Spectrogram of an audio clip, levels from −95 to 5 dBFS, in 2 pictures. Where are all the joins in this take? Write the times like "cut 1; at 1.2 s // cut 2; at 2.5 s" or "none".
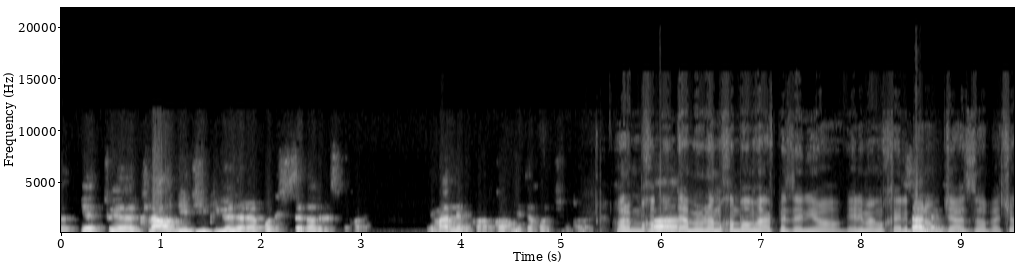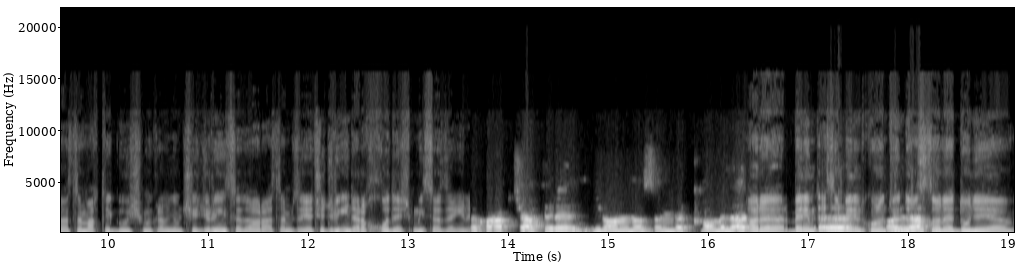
cut 1; at 13.6 s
